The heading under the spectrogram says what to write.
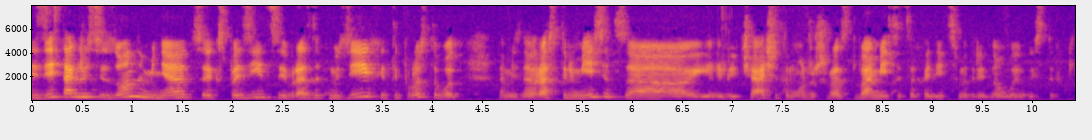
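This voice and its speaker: A woman speaks at a moderate pace with a medium pitch. Her intonation is lively, her loudness swings widely, and there is audible room echo. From Tyumen, western Siberia, Russia. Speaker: podcast co-host. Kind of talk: casual chat.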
